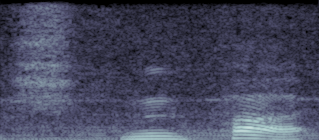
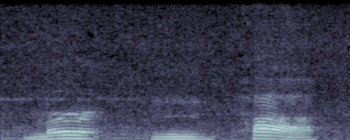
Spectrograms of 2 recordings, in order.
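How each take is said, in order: First: Sh-Nha slowly, as separate sounds sh, n, ha; spelling sounded out. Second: Mer-Nha slowly, as separate sounds mer, n, ha; spelling sounded out. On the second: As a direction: say Mer-Nha piece by piece, starting with mer. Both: Shown as a demonstration. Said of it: "it is clear that both".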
